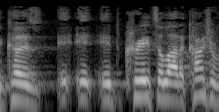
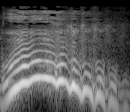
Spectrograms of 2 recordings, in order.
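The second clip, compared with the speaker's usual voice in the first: laugh; 6 semitones higher, 9 dB louder than usual. Real, not acted. Laughs at Jerusalem.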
